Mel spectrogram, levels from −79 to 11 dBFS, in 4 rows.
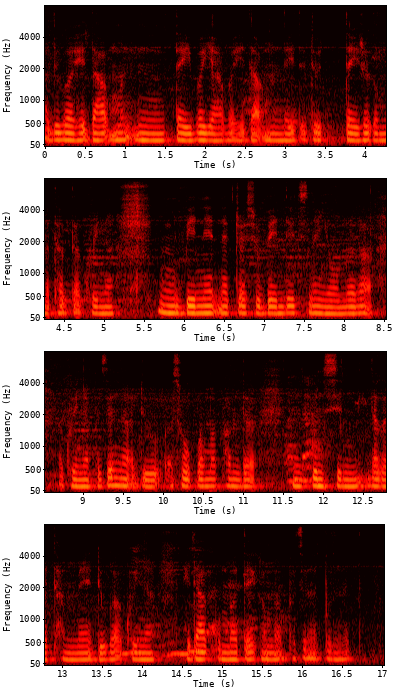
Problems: background sounds at intervals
